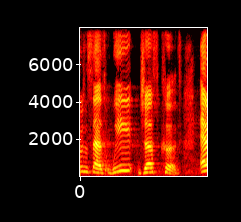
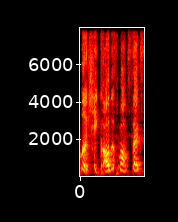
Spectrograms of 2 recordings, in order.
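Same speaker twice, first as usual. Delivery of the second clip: whispered, breathy, jokey, dismissive tone; 7 semitones higher, 5 dB quieter than usual. Imitating people who treat the video as a joke: mock laughing it off. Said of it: "We wanna laugh it off like it's a joke".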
